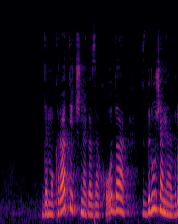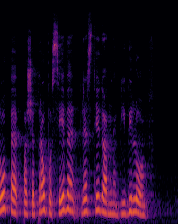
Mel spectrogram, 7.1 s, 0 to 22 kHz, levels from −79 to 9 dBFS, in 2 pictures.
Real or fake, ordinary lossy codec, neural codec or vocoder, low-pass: fake; none; vocoder, 44.1 kHz, 128 mel bands every 512 samples, BigVGAN v2; 19.8 kHz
